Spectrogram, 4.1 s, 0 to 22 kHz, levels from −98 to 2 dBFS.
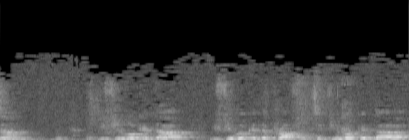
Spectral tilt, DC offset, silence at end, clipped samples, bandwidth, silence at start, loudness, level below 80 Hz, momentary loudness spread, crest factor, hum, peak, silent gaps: -5.5 dB/octave; under 0.1%; 0 s; under 0.1%; 13.5 kHz; 0 s; -25 LUFS; -52 dBFS; 19 LU; 18 dB; none; -8 dBFS; none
